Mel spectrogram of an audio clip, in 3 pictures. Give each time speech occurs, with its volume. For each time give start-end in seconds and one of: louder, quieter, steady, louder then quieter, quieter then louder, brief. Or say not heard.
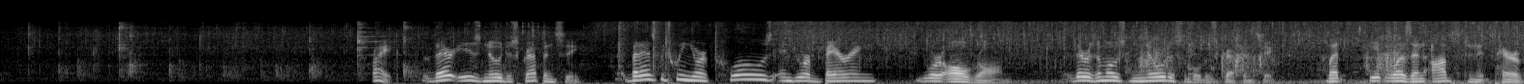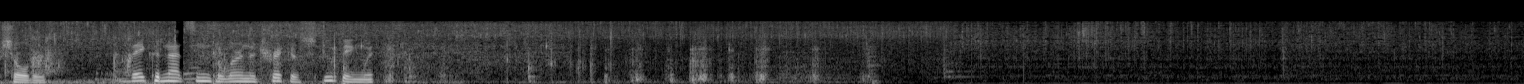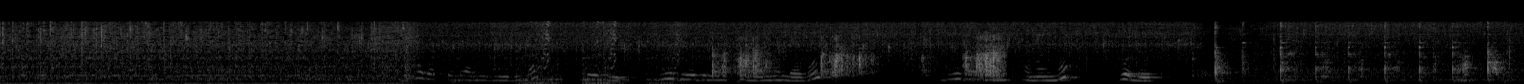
3.7-19.0 steady.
